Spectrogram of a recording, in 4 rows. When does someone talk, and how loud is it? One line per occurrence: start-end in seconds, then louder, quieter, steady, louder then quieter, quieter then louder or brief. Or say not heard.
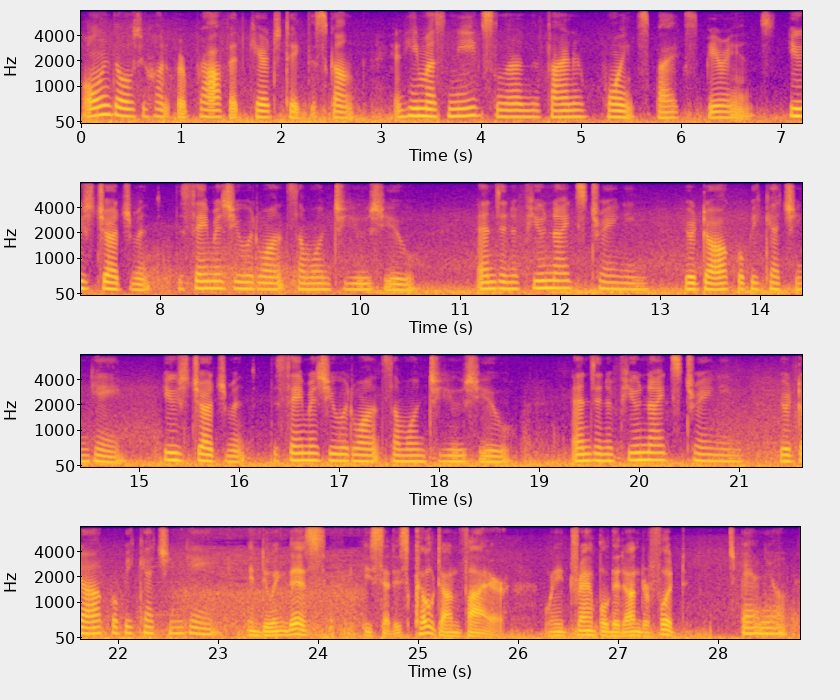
0.0-28.7 steady.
